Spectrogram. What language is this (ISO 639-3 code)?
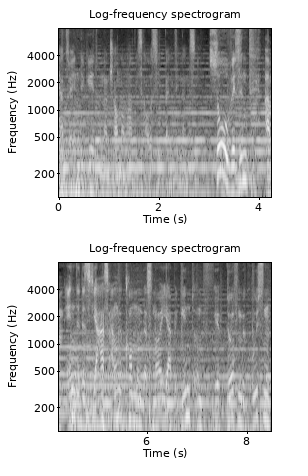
deu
